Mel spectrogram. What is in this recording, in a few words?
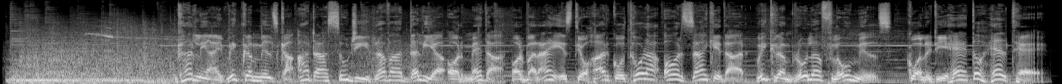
Radio Spot; VRFM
